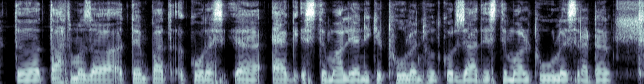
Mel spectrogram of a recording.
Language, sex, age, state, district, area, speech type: Kashmiri, male, 30-45, Jammu and Kashmir, Budgam, rural, spontaneous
